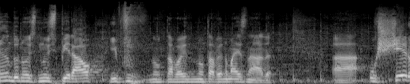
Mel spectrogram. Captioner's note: vrum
